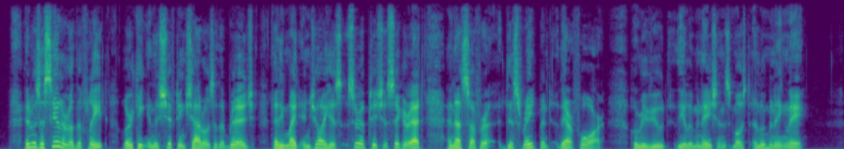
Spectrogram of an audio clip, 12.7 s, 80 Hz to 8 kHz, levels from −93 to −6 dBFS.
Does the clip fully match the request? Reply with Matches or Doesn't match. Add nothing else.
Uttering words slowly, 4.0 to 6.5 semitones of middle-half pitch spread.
Doesn't match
